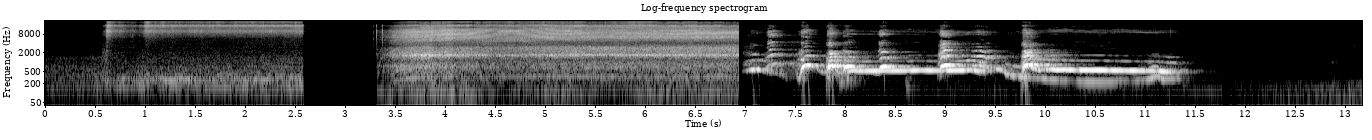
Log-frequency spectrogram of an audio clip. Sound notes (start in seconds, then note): 0.1 shower starting; 3.3 blow dryer; 7.0 dogs barking; 7.9 adorable missing dad howls; 11.2 cronch, cronch, cronch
